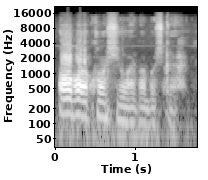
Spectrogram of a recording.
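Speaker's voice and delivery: put-on Russian accent with a loud opening; knowing Russian-accented reassurance. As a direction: exclaim in a Russian accent, then drop off. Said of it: "Russian accent".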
